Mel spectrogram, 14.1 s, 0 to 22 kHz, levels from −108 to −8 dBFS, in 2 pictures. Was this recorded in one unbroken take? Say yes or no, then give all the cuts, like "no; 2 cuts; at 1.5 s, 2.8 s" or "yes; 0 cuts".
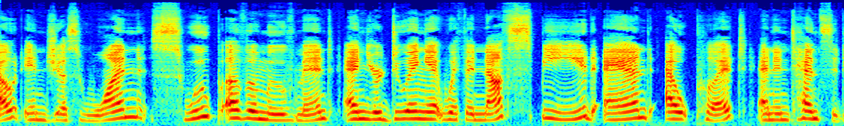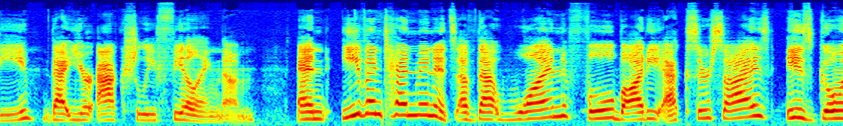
no; 1 cut; at 10.2 s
